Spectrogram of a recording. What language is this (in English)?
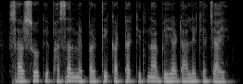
Magahi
